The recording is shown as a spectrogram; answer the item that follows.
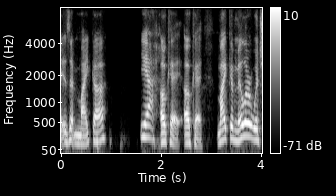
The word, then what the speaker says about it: Mica: into some Mica Miller, which is, am I pronouncing that right? Is it Mica?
